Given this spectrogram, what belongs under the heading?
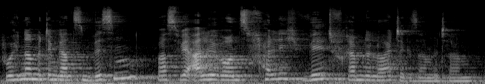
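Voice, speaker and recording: A woman's voice: mid-range voice, brisk. A woman speaking casually and colloquially, as if putting questions to others. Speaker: participant in an audio theatre piece. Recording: roomy, faint noise.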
